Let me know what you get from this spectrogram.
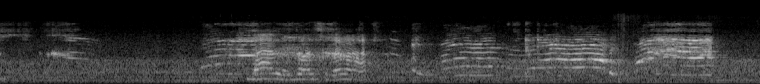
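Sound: baby crying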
